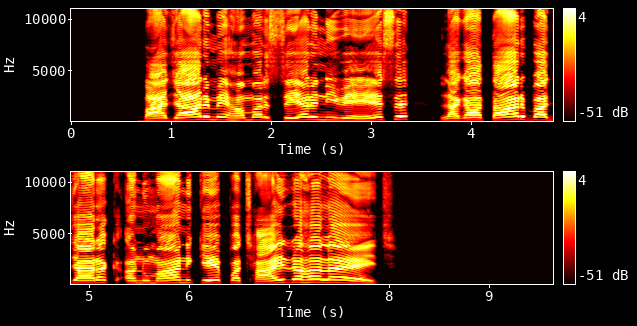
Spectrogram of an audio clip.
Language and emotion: Maithili, happy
